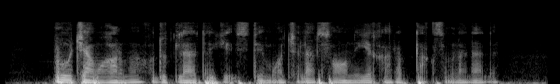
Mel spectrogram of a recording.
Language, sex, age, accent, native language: Uzbek, male, 18-24, Toshkent shahri, Uzbek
